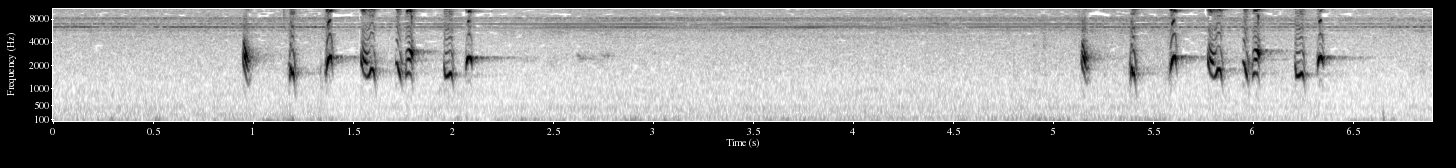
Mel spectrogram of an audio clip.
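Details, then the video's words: Cream-vented bulbul giving two bursts of chattering, bubbly song notes about four seconds apart, each phrase a rapid run of short warbled notes ending in a brief trailing whistle. "Suara pikat merbah lekir gacor"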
